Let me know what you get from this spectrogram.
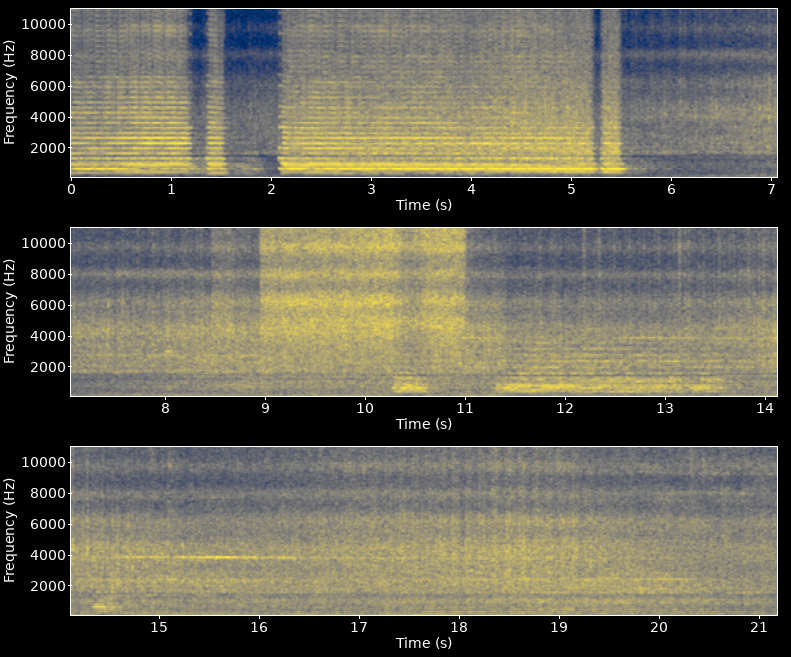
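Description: A CSX diesel freight train passes close by, sounding its horn: a long blast broken briefly about two seconds in, then a few shorter blasts about ten seconds in. Under the horn the locomotives rumble past, followed by the rolling freight cars.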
